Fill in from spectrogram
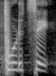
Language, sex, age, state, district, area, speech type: Marathi, female, 18-30, Maharashtra, Sindhudurg, rural, read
